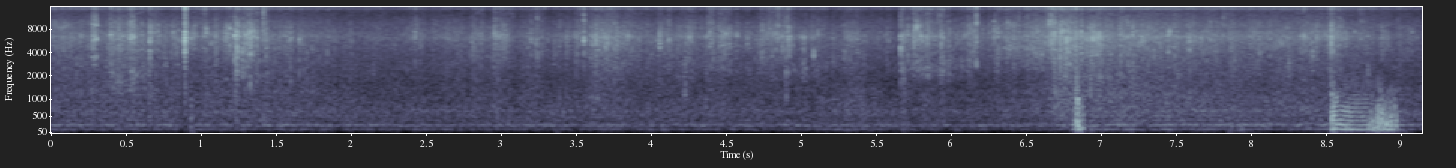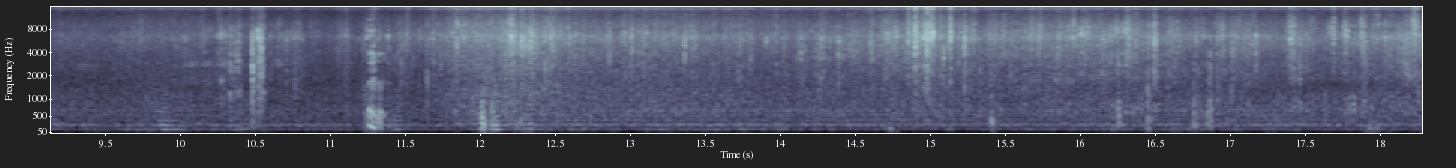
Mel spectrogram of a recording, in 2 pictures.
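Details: Wild forest honey bees at a nest found and harvested straight away for honey: a steady low droning hum with layered tones runs throughout, broken by sharp knocks and clicks from handling around seven to thirteen seconds.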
